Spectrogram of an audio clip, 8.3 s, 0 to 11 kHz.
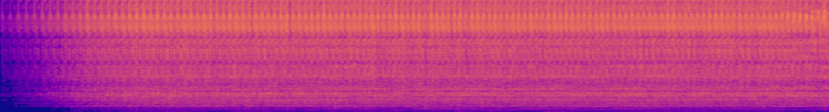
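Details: Impulse-coupled magneto on a test stand at 1000 RPM: quick, even snapping spark over the drive's hum, no gaps; constant spark, not missing, phone camera adds visual irregularity only.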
